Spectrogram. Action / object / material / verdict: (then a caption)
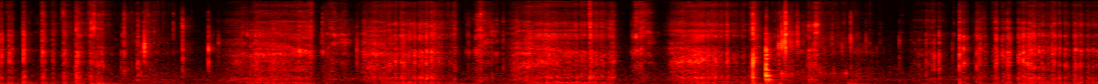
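scrape / bar of soap scraped with a metal blade / soap / none. A metal blade scrapes and shaves crumbly flakes from a solid yellow dry bar of soap held in the hand. Crisp, bright, crunchy scraping strokes come in quick bursts with short pauses between them, each with no ring after it.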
